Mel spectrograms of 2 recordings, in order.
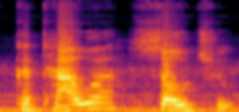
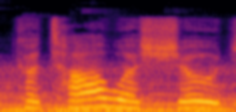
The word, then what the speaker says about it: Katawa Shoujo: Katawa sou. Okay. So that's how you say it. Okay. How do you say it slow? Katawa sho.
